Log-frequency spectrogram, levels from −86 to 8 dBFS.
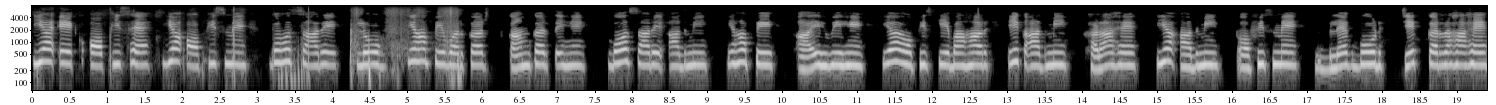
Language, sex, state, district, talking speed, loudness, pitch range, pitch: Hindi, female, Bihar, Saran, 135 wpm, -15 LUFS, 270-290 Hz, 275 Hz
